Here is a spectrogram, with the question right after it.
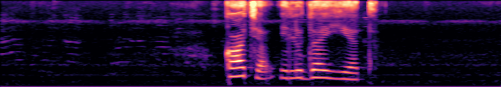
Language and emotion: Russian, sad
